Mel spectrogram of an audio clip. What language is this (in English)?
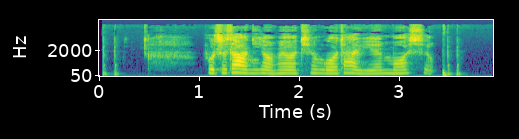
Chinese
